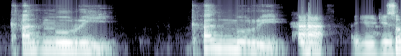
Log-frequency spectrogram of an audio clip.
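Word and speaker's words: 冠: It came from the word crown, pronounced in Japanese.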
